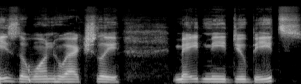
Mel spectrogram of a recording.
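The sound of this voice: This voice has a strong Canadian accent and a bright, sharp tone. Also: man, dry, close sound with no echo.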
